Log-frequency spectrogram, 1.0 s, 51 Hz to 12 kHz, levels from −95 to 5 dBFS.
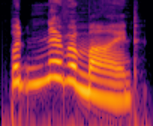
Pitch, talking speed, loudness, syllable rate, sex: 275 Hz, 175 wpm, -16 LUFS, 4.9 syllables/s, female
